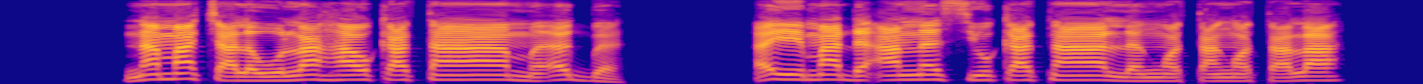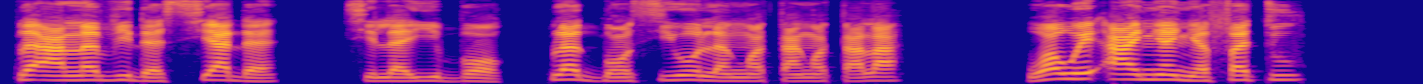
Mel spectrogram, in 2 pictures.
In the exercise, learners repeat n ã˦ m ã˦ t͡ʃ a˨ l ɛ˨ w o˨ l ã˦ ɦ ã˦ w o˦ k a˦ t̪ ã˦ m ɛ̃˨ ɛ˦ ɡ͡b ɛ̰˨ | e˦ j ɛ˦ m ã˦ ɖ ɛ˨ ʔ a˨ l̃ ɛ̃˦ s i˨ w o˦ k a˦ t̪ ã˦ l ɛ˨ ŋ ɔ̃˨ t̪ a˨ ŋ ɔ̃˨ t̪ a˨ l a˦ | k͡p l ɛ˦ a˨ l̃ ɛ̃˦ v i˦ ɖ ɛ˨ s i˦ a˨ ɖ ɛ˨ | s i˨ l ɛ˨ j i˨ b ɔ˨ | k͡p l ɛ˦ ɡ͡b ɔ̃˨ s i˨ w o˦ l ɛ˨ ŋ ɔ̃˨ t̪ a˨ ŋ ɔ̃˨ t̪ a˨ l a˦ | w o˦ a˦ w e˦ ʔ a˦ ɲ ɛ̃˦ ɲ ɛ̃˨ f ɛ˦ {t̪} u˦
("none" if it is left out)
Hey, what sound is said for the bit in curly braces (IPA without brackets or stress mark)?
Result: t̪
